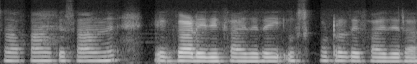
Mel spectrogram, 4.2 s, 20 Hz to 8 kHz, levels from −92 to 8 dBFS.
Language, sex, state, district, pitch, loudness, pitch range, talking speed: Hindi, female, Goa, North and South Goa, 185 Hz, -19 LUFS, 180-190 Hz, 185 wpm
